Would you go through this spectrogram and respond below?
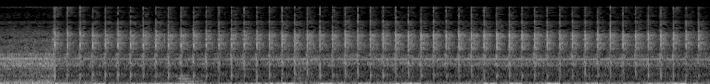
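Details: Electromagnetic shockwave therapy device with handpiece, energy adjustable up to 200 mJ, frequency selectable; rapid, regular sharp clicking pulses about 2–3 per second as the handpiece fires after pressing start.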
